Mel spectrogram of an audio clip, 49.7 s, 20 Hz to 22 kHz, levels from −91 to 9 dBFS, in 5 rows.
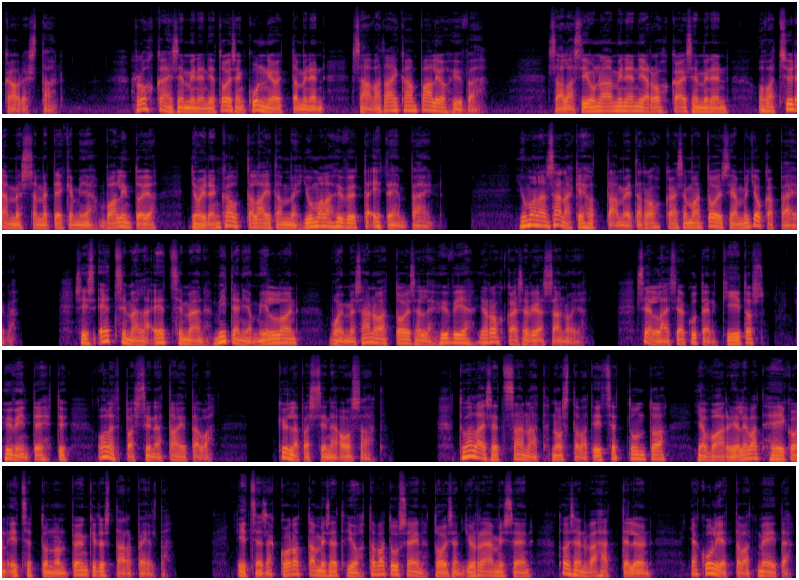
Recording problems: none

